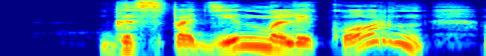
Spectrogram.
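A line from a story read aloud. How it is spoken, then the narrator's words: Exclaiming, bursting into laughter. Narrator (Russian): воскликнула госпожа де Сен-Реми, раздражаясь хохотом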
